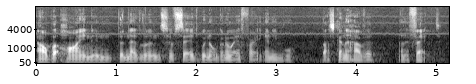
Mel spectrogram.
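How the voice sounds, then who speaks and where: With a British accent, a man talks at a very deep, low pitch with ordinary pitch variation. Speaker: industry journalist and conference speaker. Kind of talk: conference keynote talk.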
